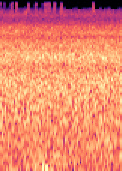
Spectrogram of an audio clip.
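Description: River flowing beneath a canal aqueduct, a loud, steady broadband rush of water with no breaks, close and constant.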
